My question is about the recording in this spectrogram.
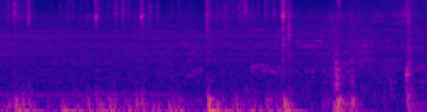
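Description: Typing on a computer keyboard: scattered key clicks with dull low thumps, the loudest about two and a half seconds in.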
